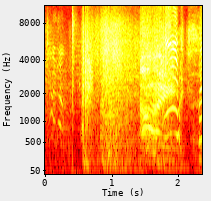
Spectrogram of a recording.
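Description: Film sound effect of an automatic rifle firing loud bursts, starting with a sharp crack about half a second in. A voice shouts over the second burst near the end.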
